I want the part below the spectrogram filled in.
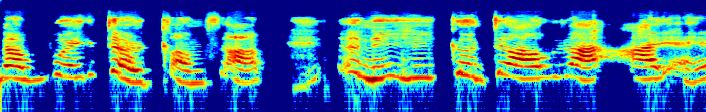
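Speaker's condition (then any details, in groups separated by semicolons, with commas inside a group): Speech and mobility impairment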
